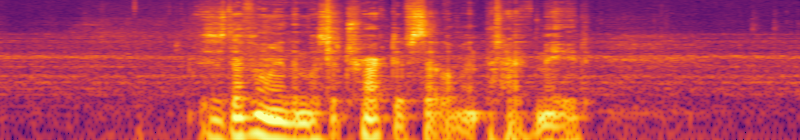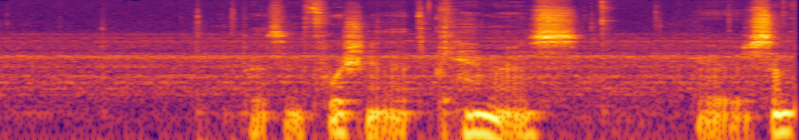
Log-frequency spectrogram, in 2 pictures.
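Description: A man speaks casually and close into a microphone.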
